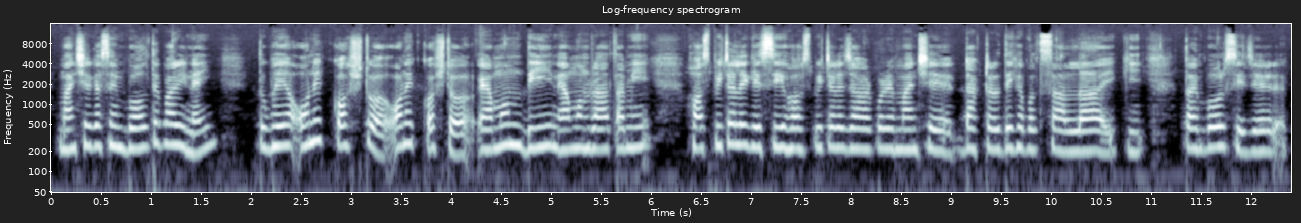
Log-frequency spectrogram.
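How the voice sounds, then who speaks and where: A woman with a colloquial regional Bangladeshi accent, telling her life story plaintively and haltingly, repeating phrases. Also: on the high side, darkish tone. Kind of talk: personal testimony in plain colloquial talk. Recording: faint music behind the voice.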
